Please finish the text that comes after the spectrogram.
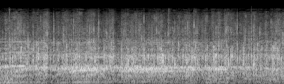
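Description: Crowd applause for Amreen Malik at a Karachi political rally, a steady loud wash of clapping that holds throughout with no voice over it.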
